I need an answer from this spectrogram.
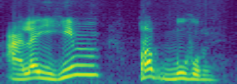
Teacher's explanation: Alaihim rabbuhum. Nah, ada mim sukun bertemu dengan huruf ro ya, itu juga hukumnya adalah izhar syafawi. Mimnya dibaca jelas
